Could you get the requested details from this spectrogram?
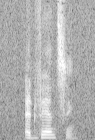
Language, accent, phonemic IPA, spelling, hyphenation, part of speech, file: English, US, /ədˈvænsɪŋ/, advancing, ad‧vanc‧ing, verb / noun, En-us-advancing.ogg
- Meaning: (verb) present participle and gerund of advance; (noun) The act of proceeding forward; an advance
